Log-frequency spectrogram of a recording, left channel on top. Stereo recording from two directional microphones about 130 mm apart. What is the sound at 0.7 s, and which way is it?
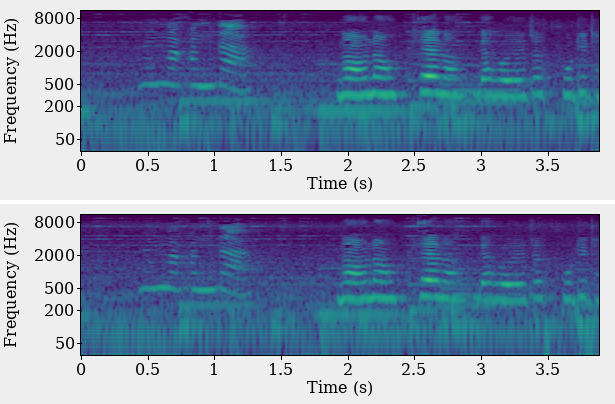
Children playing, 85° left.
